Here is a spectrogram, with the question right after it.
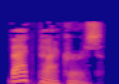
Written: backpackers

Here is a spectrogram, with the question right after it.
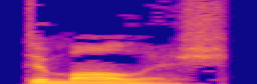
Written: demolish

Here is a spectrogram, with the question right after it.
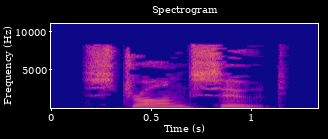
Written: strong suit

